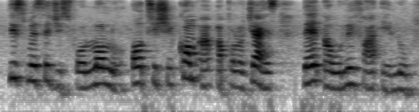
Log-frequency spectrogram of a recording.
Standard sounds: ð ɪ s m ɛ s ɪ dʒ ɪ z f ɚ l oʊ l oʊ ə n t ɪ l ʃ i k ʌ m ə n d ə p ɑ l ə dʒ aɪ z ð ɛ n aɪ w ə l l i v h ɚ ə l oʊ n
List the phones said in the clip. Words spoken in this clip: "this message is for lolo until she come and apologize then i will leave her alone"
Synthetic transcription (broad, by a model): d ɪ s m ɛ s ɪ dʒ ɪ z f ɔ l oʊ l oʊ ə t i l ʃ i k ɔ m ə n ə p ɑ l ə dʒ aɪ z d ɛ n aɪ w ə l l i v h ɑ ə l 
